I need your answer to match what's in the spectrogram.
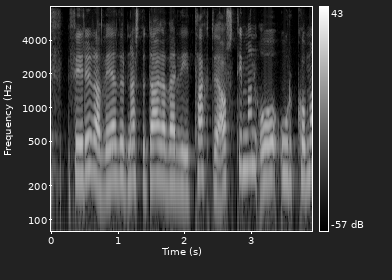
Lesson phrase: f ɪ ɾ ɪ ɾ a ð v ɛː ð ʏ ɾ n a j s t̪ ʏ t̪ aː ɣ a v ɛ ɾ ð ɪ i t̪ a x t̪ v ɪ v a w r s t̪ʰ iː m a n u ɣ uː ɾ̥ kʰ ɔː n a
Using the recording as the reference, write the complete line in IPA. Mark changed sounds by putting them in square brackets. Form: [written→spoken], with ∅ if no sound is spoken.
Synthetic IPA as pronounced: f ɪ ɾ ɪ ɾ a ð v ɛː ð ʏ ɾ n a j s t̪ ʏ t̪ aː ɣ a v ɛ ɾ ð ɪ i [t̪→t̪ʰ] a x t̪ v ɪ [v→ð] a w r s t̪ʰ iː m a n [u→ɔ] ɣ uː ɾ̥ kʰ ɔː [n→m] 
